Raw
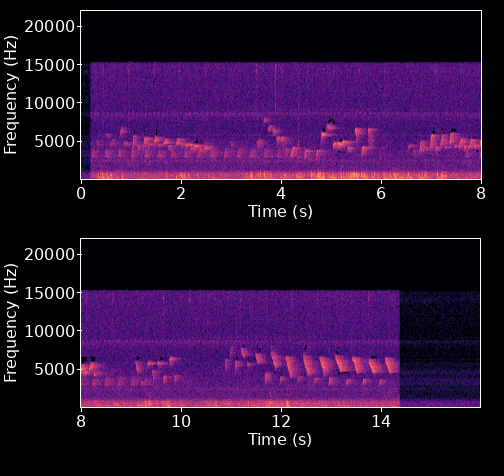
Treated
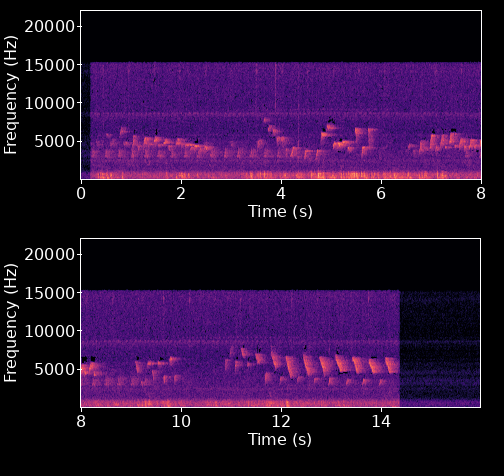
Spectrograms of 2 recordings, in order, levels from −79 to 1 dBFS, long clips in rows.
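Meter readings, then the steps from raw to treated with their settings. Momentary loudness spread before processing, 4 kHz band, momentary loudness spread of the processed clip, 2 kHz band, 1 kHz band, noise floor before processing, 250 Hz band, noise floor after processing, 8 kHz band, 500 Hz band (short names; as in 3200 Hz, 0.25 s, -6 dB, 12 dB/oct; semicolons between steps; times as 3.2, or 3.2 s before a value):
10 LU, -1.0 dB, 10 LU, -1.0 dB, -1.5 dB, -50 dBFS, -3.5 dB, -53 dBFS, -1.0 dB, -2.0 dB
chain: low shelf 270 Hz -5 dB; gain -1 dB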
